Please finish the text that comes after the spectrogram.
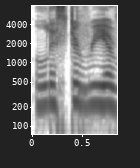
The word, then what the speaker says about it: listeria: M it's a movement listeria rhymes with diarrhea all right L leria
